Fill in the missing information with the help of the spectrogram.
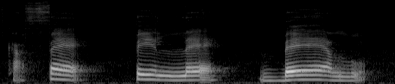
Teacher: eu pronuncio com a boca bem aberta. Por exemplo, café, ele se aproxima do A. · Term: E aberto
